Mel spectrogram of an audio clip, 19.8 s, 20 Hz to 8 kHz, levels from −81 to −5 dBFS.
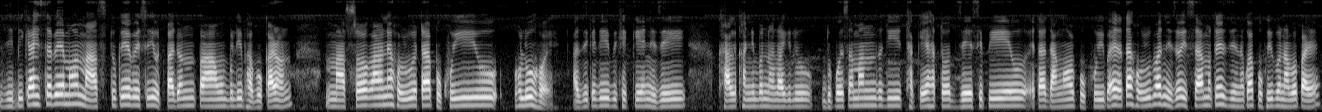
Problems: background sounds at intervals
